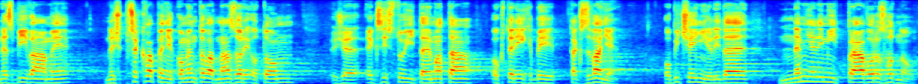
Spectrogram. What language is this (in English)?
Czech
